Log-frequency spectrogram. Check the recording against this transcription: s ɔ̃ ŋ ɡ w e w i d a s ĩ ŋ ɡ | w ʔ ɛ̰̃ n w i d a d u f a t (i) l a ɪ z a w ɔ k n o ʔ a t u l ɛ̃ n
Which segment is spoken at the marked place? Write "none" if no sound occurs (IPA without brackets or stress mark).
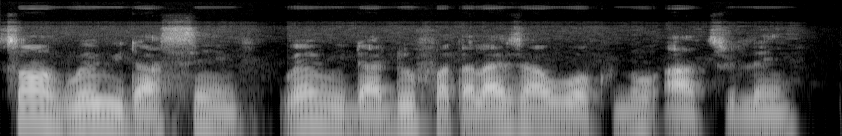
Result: a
